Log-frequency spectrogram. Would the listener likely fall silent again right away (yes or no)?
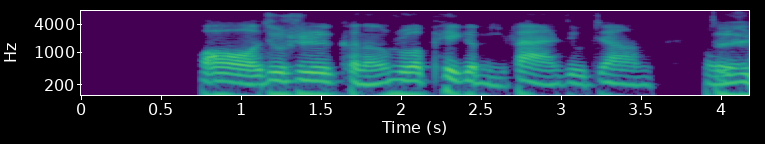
no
